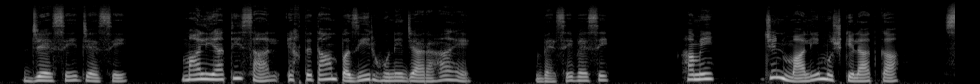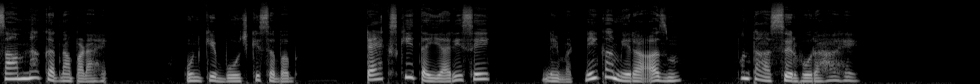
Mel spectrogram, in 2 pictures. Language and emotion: Urdu, sad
